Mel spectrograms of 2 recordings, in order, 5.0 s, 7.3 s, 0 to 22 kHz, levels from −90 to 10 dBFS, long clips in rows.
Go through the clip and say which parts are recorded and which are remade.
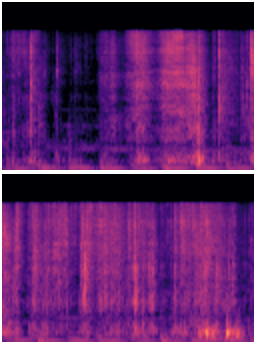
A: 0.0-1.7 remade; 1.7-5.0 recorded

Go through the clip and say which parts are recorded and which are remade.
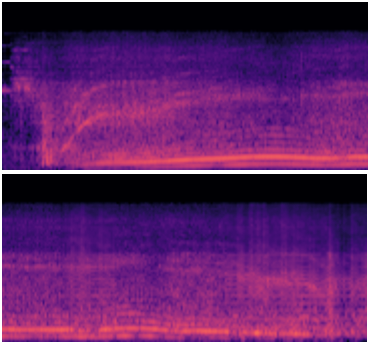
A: 0.0-4.3 recorded; 4.3-4.8 remade; 4.8-5.9 recorded; 5.9-7.3 remade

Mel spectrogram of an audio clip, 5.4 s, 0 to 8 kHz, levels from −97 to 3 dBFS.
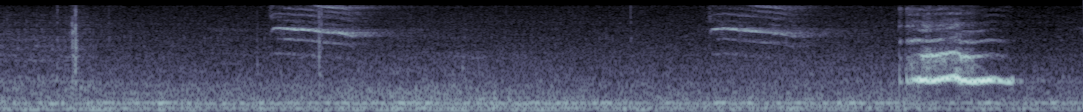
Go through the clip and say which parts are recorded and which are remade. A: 0.0-0.5 remade; 0.5-4.5 recorded; 4.5-5.4 remade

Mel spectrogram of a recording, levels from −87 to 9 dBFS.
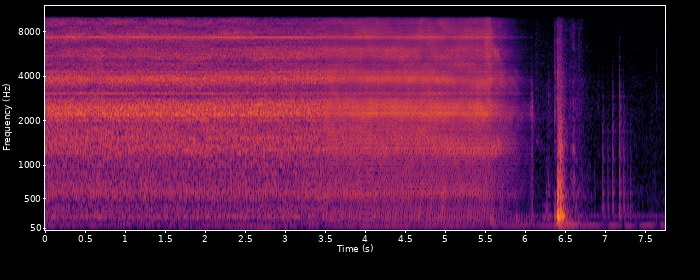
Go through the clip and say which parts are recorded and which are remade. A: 0.0-3.5 recorded; 3.5-6.1 remade; 6.1-7.8 recorded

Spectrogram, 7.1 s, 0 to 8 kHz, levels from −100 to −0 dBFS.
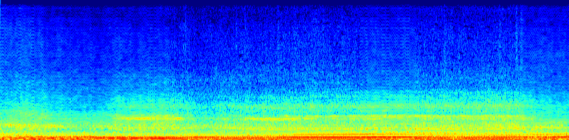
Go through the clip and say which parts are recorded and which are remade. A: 0.0-2.1 remade; 2.1-4.5 recorded; 4.5-5.2 remade; 5.2-6.5 recorded; 6.5-7.1 remade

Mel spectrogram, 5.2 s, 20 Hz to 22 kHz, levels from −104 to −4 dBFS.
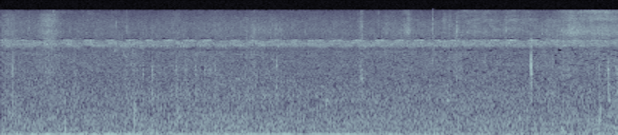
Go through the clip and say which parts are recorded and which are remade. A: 0.0-5.2 recorded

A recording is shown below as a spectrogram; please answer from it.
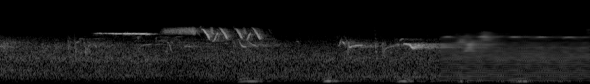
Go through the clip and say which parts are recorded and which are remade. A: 0.0-4.4 recorded; 4.4-5.9 remade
